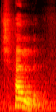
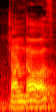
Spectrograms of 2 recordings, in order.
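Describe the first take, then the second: First: It is said as chhand, ending in -nd. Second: It is said as chaan-daas, ending in -daas. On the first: The speaker calls it right. "It's छंद" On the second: The speaker calls it wrong. "It's not चांडास"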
